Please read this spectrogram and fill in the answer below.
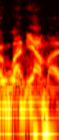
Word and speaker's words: Wembanyama: Lo que hizo Víctor Wembanyama, porque él se encarga de ponerle el acento a la última, es Wembanyama, la pronunciación que le da el propio Wembanyama decimos.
